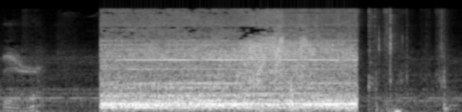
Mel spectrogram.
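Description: A vacuum cleaner roars loudly, then cuts off.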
